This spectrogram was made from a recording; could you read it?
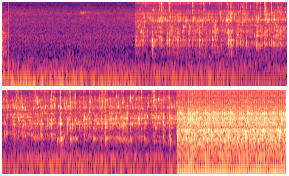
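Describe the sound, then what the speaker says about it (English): A Mahindra diesel tractor engine idles steadily with a low rumbling chug, then grows louder and rougher near the end as it revs up, no talking. "it sounds like your typical diesel tractor"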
